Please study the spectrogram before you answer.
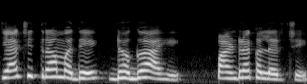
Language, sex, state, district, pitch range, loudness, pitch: Marathi, female, Maharashtra, Solapur, 255-320 Hz, -11 LUFS, 290 Hz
